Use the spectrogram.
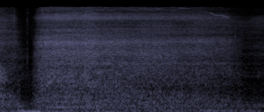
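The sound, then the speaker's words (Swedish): A long, steady inhale through the nose, an airy rushing hiss that swells and holds for a couple of seconds before tapering off, with no talking. “Som, eh, nej men det här med att andas in med näsan mm.”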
